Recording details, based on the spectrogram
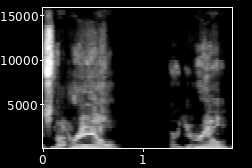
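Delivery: very high, loud panicked yell. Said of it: "he starts yelling".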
